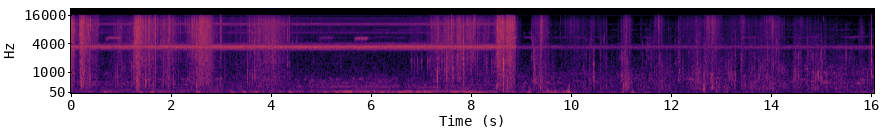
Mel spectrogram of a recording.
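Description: Footsteps crunching through dry leaf litter and twigs, over a steady high-pitched insect trill. The footsteps fall much quieter about nine seconds in, leaving the insect trill.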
